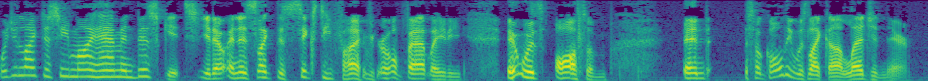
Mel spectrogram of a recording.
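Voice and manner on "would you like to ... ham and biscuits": put-on female British accent, much higher pitch. Retelling the line Goldie would say while doing her tricks, in Goldie's British accent. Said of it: "she kind of had a British accent".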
